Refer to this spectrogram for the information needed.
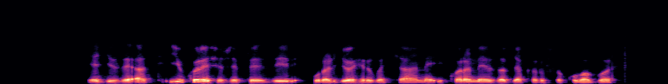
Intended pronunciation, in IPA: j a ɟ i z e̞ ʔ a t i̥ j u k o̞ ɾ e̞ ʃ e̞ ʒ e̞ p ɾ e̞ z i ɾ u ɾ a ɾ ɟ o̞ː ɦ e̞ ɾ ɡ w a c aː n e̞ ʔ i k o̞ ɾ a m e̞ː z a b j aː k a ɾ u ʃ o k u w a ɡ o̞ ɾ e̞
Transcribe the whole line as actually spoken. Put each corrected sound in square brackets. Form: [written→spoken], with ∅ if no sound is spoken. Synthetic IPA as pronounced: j a ɟ i z e̞ ʔ a t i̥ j u k o̞ ɾ e̞ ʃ e̞ ʒ e̞ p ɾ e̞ z i ɾ u ɾ a ɾ ɟ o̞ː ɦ e̞ ɾ ɡ w a c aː n e̞ ʔ i k o̞ ɾ a [m→n] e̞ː z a b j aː k a ɾ u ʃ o k u [w→β] a ɡ o̞ ɾ e̞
